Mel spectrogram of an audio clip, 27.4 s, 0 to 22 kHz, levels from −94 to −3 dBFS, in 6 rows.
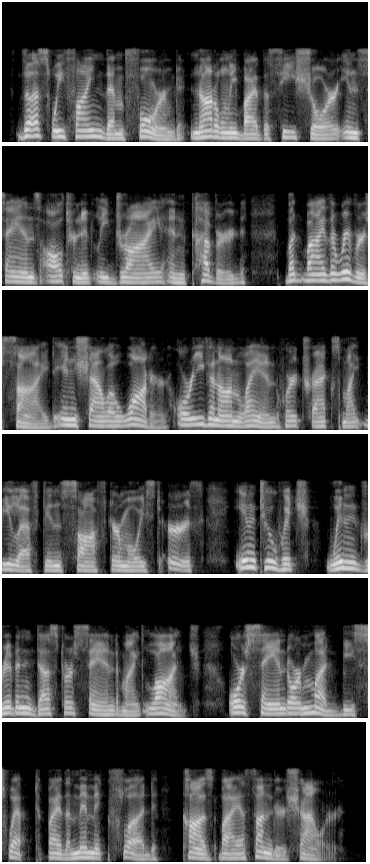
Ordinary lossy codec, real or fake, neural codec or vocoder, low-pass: Opus, 64 kbps; fake; codec, 24 kHz, 6 kbps, HILCodec; 5.4 kHz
